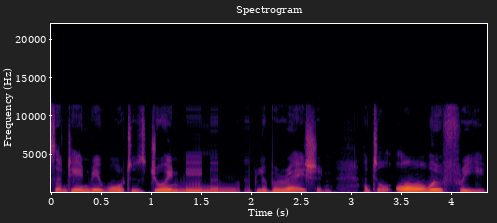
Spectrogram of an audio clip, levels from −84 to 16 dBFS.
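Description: From 1.23 to 1.98 s, playback likely looped a 15 ms buffer, causing robotic sound from repeated short buffers: a rigid, metallic 66.9 Hz buzz throughout.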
